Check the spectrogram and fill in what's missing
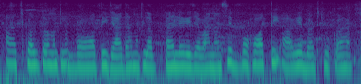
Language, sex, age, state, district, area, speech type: Urdu, female, 18-30, Bihar, Supaul, rural, spontaneous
